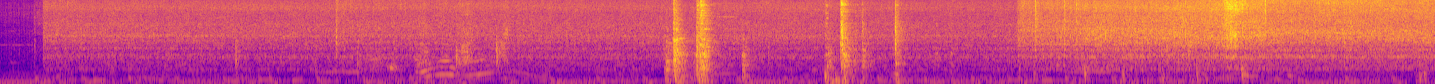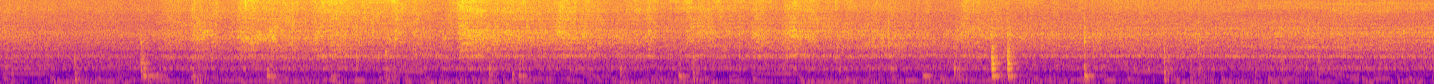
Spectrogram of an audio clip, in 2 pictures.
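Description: Chicken mince and onion sizzling as they brown in a hot stainless steel pot, stirred and scraped with a wooden spoon. There are a few sharp knocks about seven and eight seconds in, and the sizzle grows louder about ten seconds in.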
